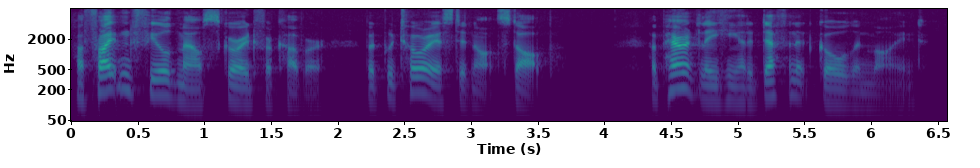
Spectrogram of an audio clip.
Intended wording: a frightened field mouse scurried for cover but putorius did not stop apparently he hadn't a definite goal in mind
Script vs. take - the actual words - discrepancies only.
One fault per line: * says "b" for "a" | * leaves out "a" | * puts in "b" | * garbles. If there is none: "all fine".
* says "had" for "hadn't"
